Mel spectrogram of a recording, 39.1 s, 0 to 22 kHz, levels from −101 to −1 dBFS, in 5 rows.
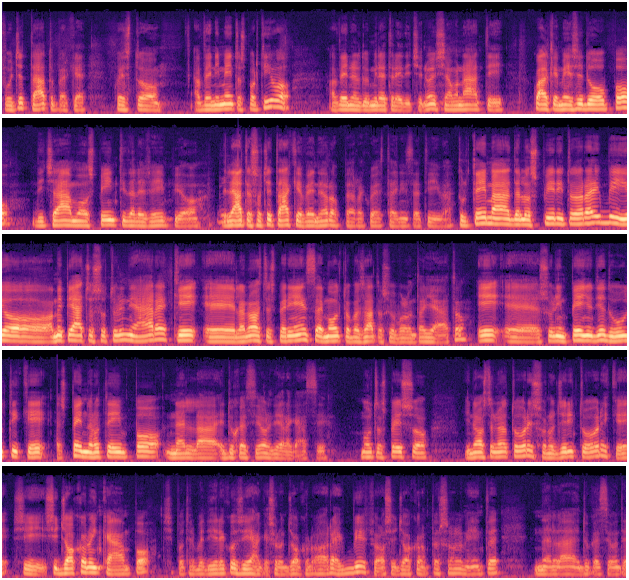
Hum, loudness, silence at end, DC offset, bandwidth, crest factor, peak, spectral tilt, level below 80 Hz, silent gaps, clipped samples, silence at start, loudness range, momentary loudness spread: none; -18 LUFS; 0 s; under 0.1%; 13.5 kHz; 18 dB; 0 dBFS; -7 dB/octave; -50 dBFS; none; under 0.1%; 0.05 s; 8 LU; 13 LU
